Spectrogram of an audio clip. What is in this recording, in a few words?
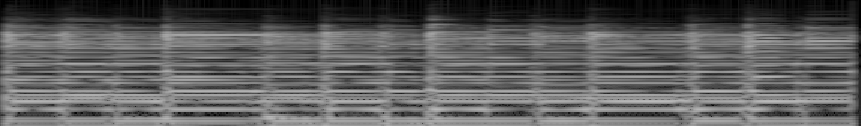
overdrive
